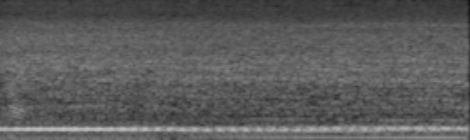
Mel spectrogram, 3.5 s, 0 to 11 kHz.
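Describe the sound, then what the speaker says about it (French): Audi R8 engine idling steadily with its exhaust valve closed, a close, continuous low rumble with a strong steady hum and no revving. "ce sera un démarrage d'origine, donc valve fermée normalement"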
